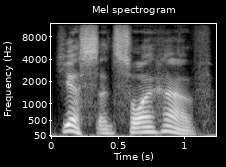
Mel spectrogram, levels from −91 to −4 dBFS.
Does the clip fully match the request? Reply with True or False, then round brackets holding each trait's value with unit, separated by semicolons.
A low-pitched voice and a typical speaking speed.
False (130 Hz; 240 wpm)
